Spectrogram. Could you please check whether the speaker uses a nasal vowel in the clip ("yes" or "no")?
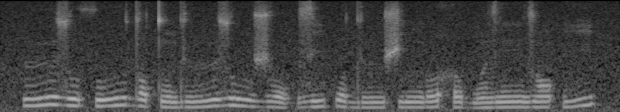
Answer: yes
